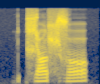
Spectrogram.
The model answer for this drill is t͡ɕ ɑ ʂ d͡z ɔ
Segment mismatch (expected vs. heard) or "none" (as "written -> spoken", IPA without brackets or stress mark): d͡z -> z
